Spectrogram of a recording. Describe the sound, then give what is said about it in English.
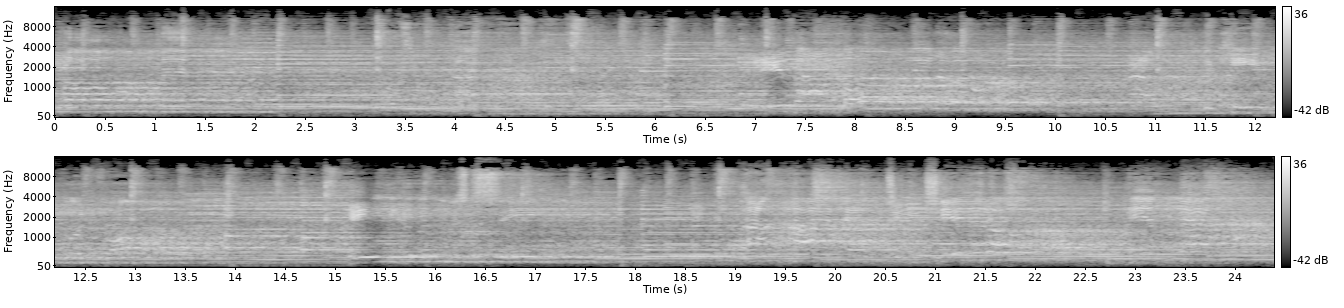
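A large stadium crowd at a live concert in Las Vegas sings along with a song, many voices blending into a dense, steady wall of melody over the music, loud and continuous from start to finish. “Whole crowd sings along.”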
